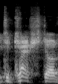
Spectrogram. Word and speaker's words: Takeshita: Japanese man himself, Konosuke Takeshita, or Takeshita, Takeshita, whatever you want to say. I mean, you say Takeshita, I say Takeshita, because that's how it's pronounced.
